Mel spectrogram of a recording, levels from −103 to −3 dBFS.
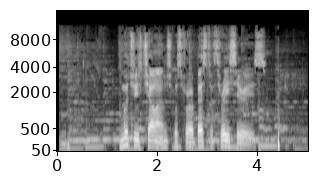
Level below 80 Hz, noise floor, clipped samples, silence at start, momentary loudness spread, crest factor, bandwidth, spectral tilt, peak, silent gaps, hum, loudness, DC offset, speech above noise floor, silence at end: -44 dBFS; -45 dBFS; under 0.1%; 0.05 s; 18 LU; 18 dB; 11.5 kHz; -3.5 dB/octave; -2 dBFS; none; none; -19 LUFS; under 0.1%; 25 dB; 0.4 s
